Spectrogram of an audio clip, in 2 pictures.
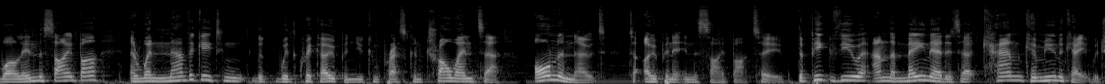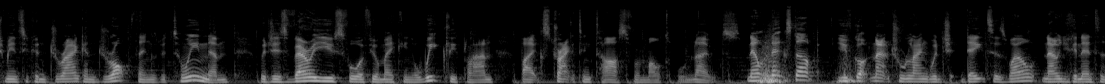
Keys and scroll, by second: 2.3 super+Return, 12.4 super+o.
